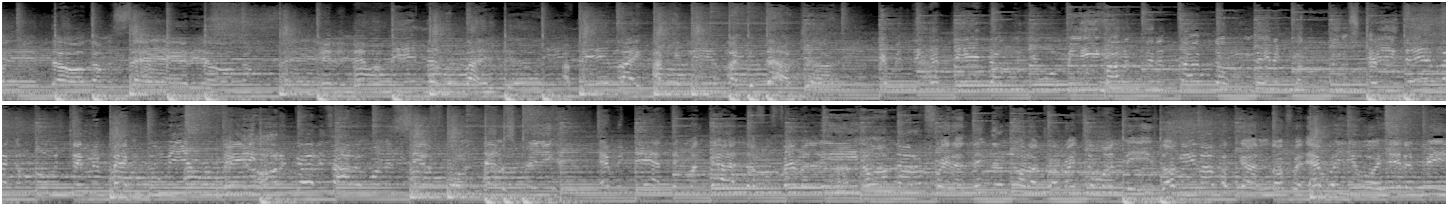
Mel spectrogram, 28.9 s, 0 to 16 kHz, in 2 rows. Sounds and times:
Music: 0:00.0 - 0:28.8.

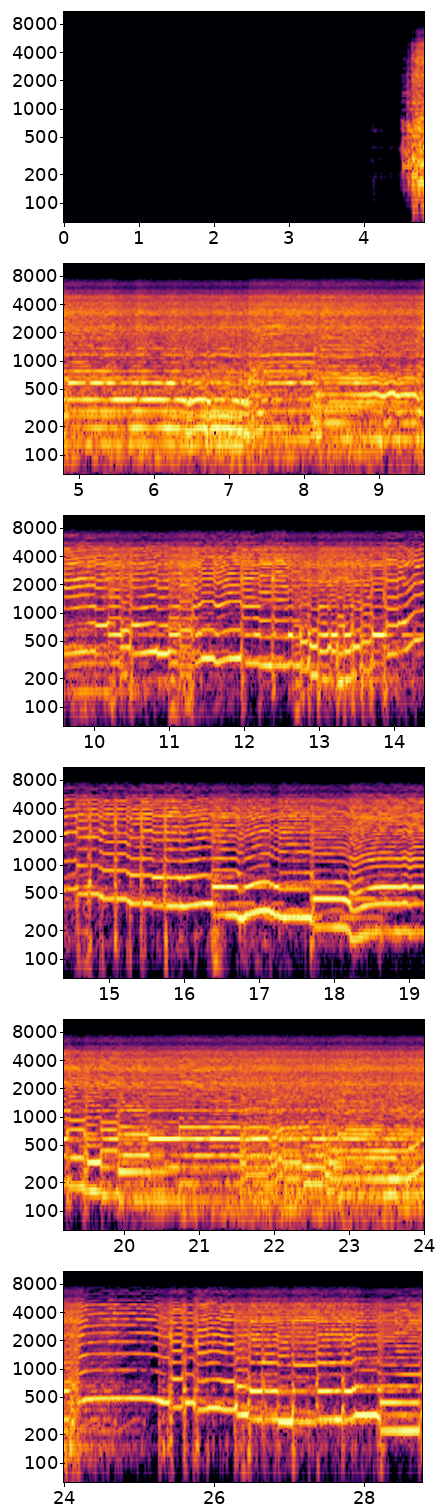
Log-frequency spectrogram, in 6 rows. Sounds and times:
Electric guitar: 0:04.2 - 0:28.7.

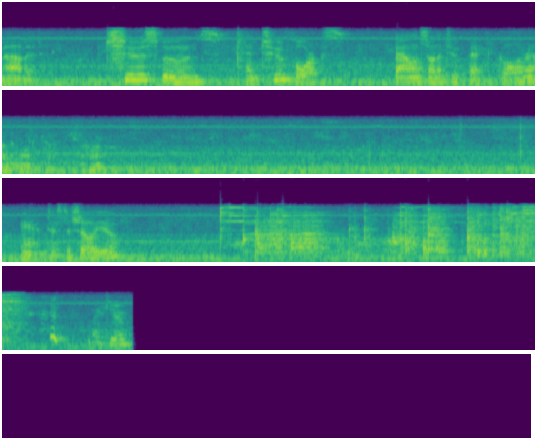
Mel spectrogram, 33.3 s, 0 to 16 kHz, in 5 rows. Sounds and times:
Speech: 0:00.0 - 0:00.6, 0:01.2 - 0:12.6, 0:13.2 - 0:15.0, 0:21.1 - 0:21.6.

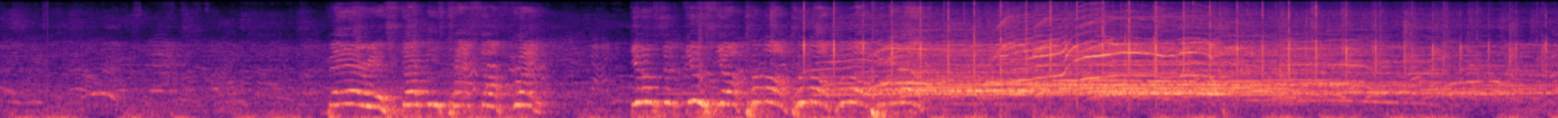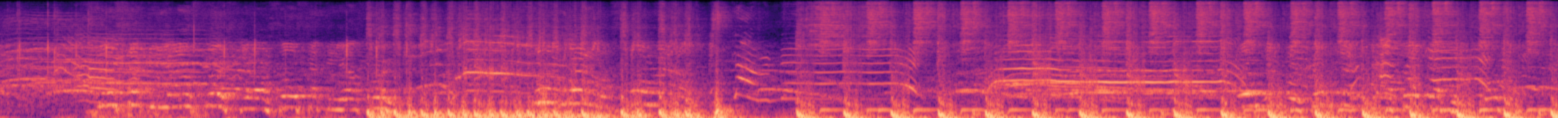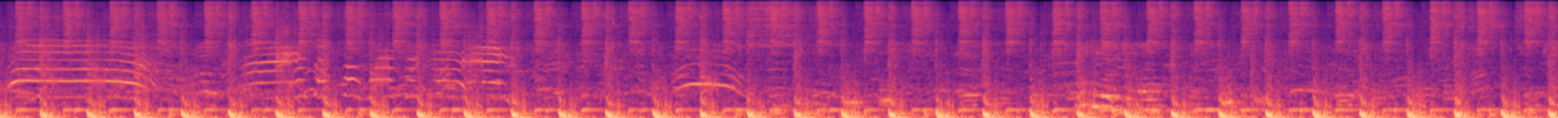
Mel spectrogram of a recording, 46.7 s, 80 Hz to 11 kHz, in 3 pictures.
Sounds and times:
Music: 0:07.4 - 0:46.7.

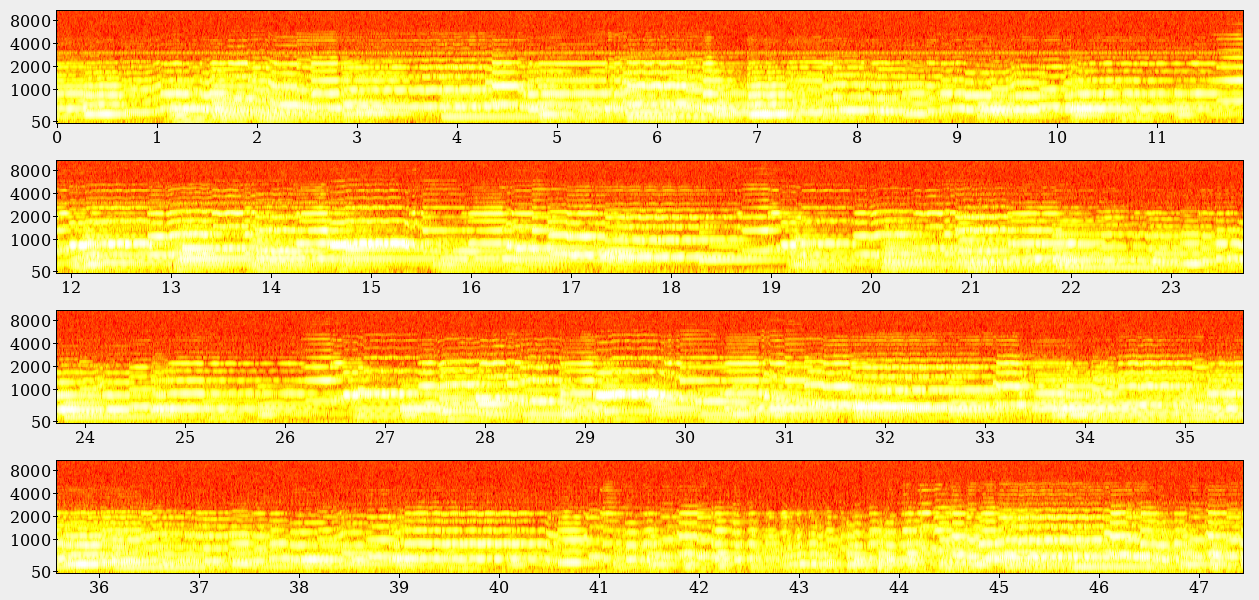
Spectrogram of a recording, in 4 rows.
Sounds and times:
Violin, fiddle: 0:00.0 - 0:47.4.

